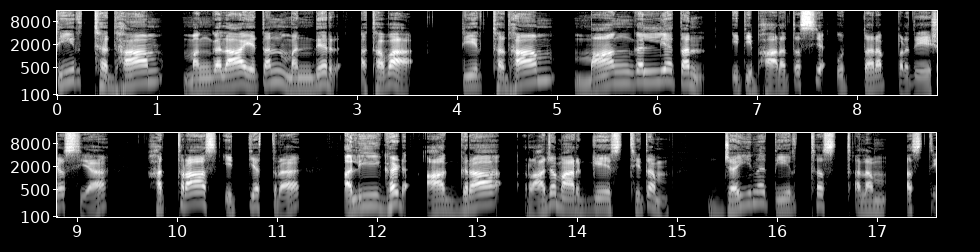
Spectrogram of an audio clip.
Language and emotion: Sanskrit, neutral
